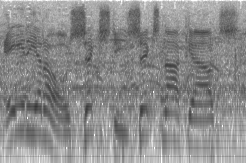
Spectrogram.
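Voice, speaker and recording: A man's voice: high voice, very animated, a little slow. A man calling a boxing match as live television commentary from ringside. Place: ringside broadcast position in an arena. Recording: very loud crowd roar and noise.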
